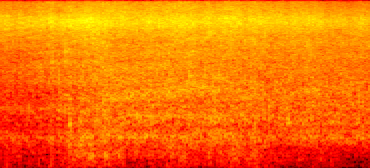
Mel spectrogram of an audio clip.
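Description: Bottle gourd hits hot oil already seasoned with bay leaf and cumin for a prawn curry, giving a loud, steady hiss of sizzling that holds evenly without a break.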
